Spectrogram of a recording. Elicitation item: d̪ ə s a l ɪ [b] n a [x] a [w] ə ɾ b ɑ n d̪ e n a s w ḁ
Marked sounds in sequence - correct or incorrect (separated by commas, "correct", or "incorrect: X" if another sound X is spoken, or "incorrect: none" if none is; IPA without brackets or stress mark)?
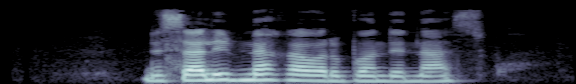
correct, correct, correct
